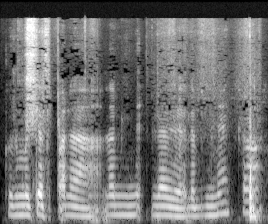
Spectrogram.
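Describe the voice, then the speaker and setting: A woman's voice: sits low, moderate pace, very noisy. A woman, chatting casually through a makeup haul with many fillers and restarts. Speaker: beauty vlogger. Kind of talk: casual haul chat with swatches.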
